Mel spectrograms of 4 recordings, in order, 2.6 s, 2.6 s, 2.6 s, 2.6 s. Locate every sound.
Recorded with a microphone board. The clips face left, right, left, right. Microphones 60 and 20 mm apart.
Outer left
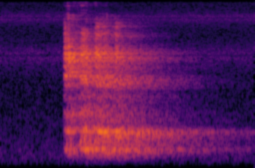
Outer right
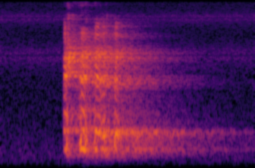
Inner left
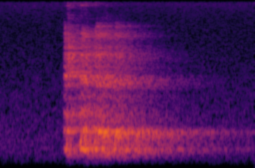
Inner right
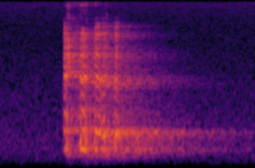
0.6 s laughter: 55° right (ahead or behind), 2 m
